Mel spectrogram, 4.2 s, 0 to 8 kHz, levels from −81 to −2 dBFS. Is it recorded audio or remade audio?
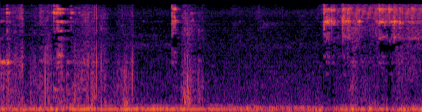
remade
